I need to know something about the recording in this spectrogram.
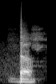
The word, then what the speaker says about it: the: देखिए THE इसे दी का प्रोनाउंस करेंगे जब ये किसी भी वॉवेल से स्टार्ट होने वाले वर्ड के पहले आए। जैसे आपके पास में अगर एक वर्ड है आइसक्रीम, तो आप इसे कहेंगे दी आइसक्रीम।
